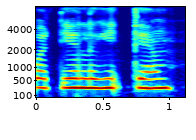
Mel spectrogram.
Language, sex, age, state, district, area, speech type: Santali, female, 18-30, West Bengal, Bankura, rural, spontaneous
